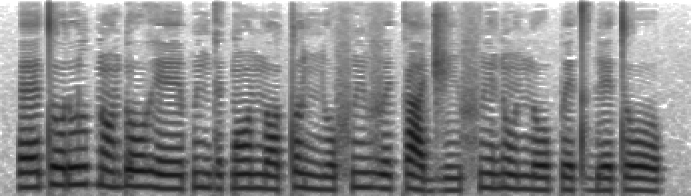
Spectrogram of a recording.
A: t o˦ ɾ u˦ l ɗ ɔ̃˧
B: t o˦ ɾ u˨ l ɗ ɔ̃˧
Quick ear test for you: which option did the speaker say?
A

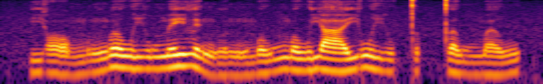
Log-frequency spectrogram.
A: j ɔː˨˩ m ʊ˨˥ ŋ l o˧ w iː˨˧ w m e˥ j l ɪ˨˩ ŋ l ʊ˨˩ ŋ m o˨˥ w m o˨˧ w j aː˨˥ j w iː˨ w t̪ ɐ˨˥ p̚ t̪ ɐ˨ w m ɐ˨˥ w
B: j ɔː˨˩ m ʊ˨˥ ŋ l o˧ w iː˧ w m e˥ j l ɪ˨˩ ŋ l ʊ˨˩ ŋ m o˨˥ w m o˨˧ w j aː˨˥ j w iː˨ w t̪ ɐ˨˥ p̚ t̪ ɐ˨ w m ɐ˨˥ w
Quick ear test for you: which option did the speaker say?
B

